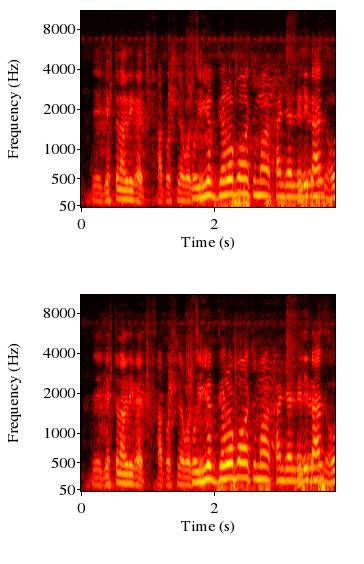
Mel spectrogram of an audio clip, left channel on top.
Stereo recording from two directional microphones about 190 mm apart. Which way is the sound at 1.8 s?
15° right (ahead or behind).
